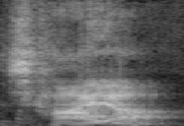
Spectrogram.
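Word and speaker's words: छाया: Now, the word is Chaya. Chaya. You can do O when it's short A, and that only in some short A's, not all A's become O's.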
